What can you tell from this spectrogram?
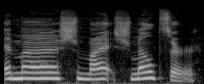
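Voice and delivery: usual speaking voice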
